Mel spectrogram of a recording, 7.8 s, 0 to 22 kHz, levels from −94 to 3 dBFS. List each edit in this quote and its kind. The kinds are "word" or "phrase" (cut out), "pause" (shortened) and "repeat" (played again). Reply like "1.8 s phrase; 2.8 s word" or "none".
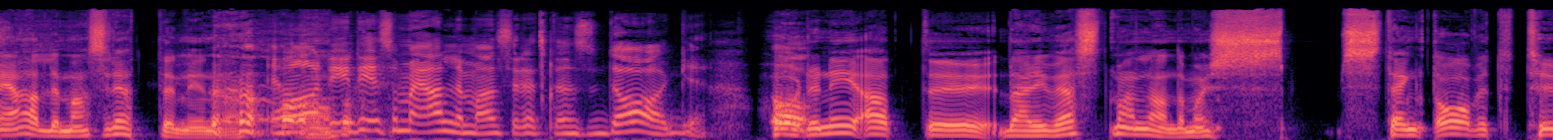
none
